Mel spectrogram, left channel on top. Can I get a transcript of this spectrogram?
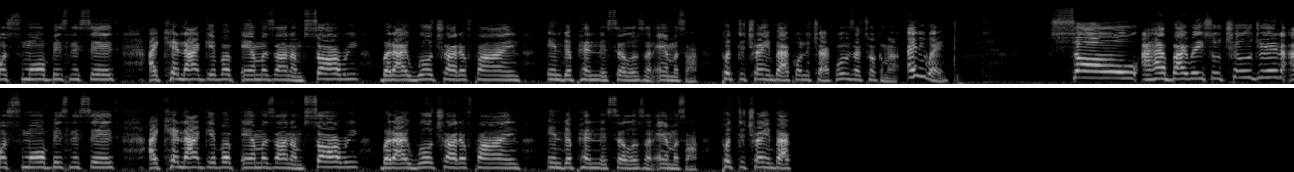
small businesses. I cannot give up Amazon. I'm sorry, but I will try to find independent sellers on Amazon. Put the train back on the track. What was I talking about? Anyway. So I have biracial children.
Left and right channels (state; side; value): drops out; right; at 8.0 s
